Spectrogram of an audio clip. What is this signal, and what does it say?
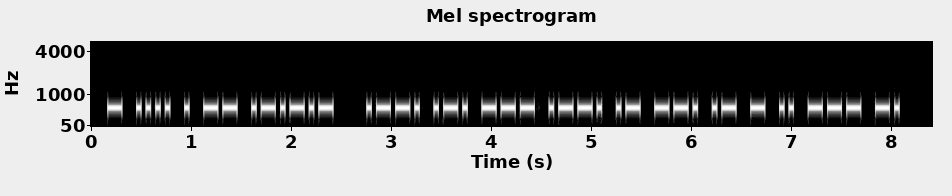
Morse code, heard as a keyed tone, about 25 wpm, 600 Hz. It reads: THEM. PROPAGATION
